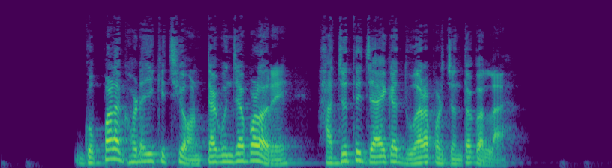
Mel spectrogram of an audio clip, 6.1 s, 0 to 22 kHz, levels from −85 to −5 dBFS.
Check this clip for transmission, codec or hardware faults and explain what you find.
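No transmission, codec or hardware faults can be heard.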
